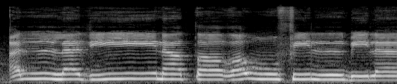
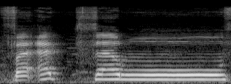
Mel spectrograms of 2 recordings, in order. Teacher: واولین کو جلدی پڑھنا ہے، واو مدہ کو کھینچ کے پڑھنا ہے. فرق دونوں کا یہی ہے کہ واو پر سکون اس سے پہلے زبر واولین، اور واو پر سکون اس سے پہلے پیش یہ واو مدہ.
